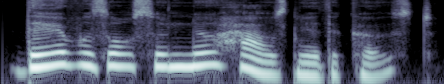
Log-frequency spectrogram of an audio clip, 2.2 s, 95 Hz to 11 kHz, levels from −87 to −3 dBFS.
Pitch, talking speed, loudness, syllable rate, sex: 225 Hz, 215 wpm, -18 LUFS, 5.3 syllables/s, female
